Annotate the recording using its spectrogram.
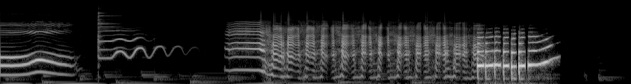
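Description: A cartoon 'boing' sound effect about a second in, then a child's cartoon voice laughing hard for about three seconds, 'ah, ah, ah, ah', ending in a rising 'aiii'.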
